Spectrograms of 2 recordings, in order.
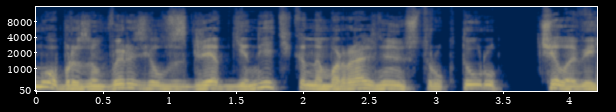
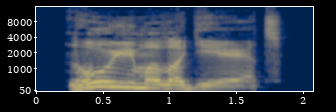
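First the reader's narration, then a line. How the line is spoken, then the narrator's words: Sudden booming voice. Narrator (Russian): неожиданно прогудел Андреев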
